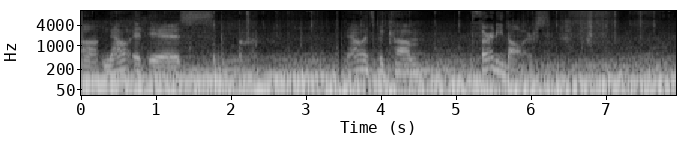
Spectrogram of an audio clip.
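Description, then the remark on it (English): A big trash truck in front of the speaker idles, its deep, steady engine rumble running continuously beneath a person talking in the foreground. “oh, there's a big trash truck in front of me.”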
